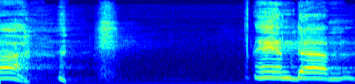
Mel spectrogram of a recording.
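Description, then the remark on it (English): A short, breathy sniff through the nose, heard once between bits of voice, followed by a brief pause before someone speaks again. “I can't get rid of these sniffles.”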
